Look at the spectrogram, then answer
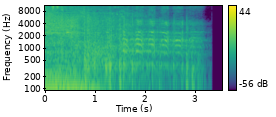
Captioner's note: lightning strikes; laughs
